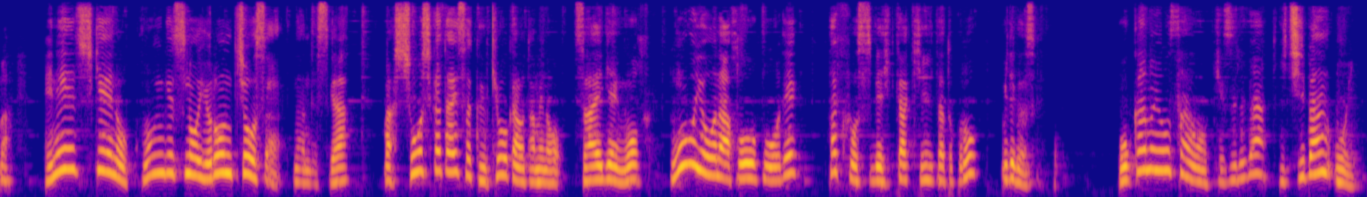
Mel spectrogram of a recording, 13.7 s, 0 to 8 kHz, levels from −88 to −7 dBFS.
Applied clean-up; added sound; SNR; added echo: neural mask model DeepFilterNet 3.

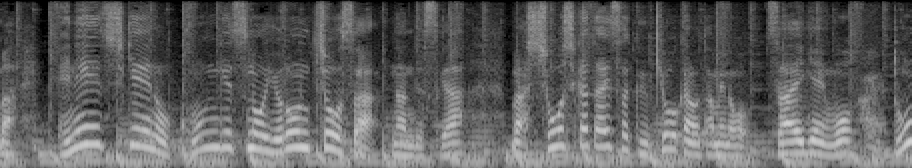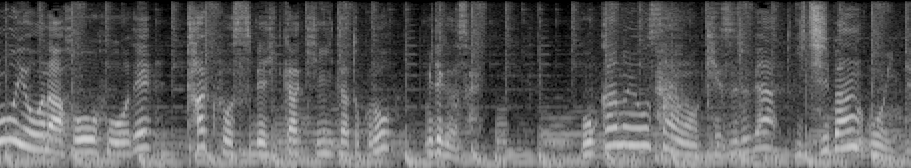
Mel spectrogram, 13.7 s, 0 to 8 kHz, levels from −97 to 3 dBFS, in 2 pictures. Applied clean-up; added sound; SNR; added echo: none; none; none; none.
